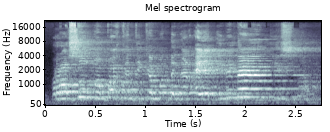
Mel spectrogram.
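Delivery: high, loud declaration; emphatic preaching. Real, not acted. Preacher telling the congregation the Prophet wept, loud and high. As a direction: proclaim it to the congregation.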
